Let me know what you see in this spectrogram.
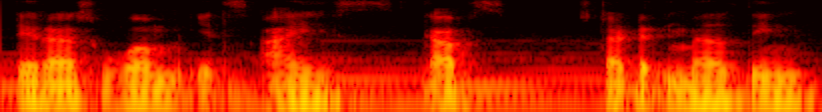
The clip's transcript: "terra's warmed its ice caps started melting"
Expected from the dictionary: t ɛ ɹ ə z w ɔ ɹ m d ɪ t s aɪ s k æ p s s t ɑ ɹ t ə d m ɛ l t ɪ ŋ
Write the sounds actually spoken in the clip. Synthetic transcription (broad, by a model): t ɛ ɹ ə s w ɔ m ɪ t s aɪ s k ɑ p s s t ɑ ɹ t ə d m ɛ l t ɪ ŋ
